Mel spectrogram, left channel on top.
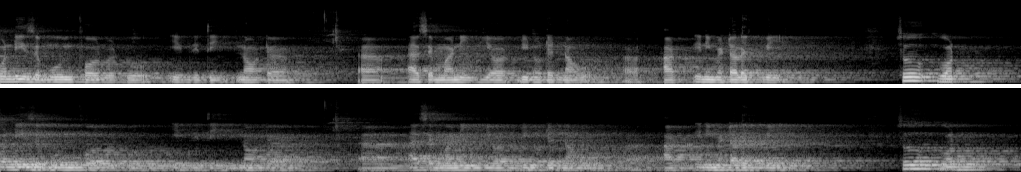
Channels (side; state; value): both; normal; correlation 0.28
